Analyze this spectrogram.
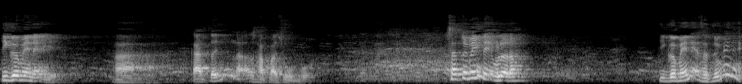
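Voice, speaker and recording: A man in a strong Kelantan accent at a fairly quick pace with long, frequent pauses, audible room echo and crowd noise in the background. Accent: thick Kelantan Malay. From Malaysia, Kelantan. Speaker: Islamic preacher. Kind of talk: religious lecture.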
